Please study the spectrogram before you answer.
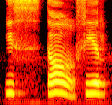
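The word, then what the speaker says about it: اِسْتَغْفِرْ: The Ta here has a Fatha in the word istaghfir. So Hamzat al-Wasl takes Kasra. We pronounce here as istaghfir.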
